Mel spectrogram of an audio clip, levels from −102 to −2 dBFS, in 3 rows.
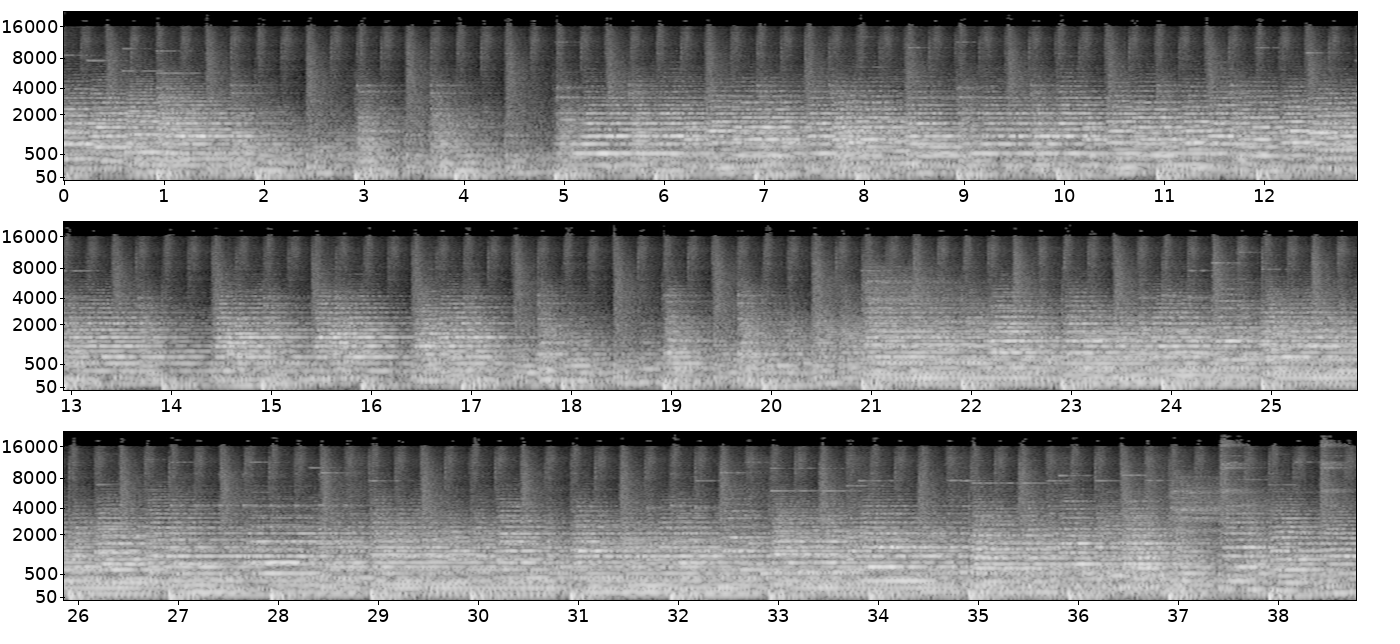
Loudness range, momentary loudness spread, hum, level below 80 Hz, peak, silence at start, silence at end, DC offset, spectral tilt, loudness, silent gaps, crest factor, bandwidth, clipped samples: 6 LU; 8 LU; none; -30 dBFS; -2 dBFS; 0 s; 0 s; under 0.1%; -6 dB/octave; -19 LUFS; none; 16 dB; 19 kHz; under 0.1%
